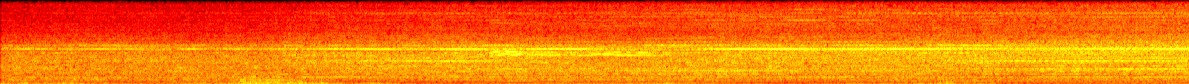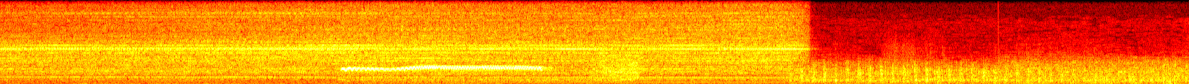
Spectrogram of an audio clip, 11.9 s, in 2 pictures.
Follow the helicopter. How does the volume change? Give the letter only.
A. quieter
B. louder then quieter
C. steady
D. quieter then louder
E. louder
E.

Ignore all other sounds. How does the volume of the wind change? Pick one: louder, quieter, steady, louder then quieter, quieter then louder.
quieter.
